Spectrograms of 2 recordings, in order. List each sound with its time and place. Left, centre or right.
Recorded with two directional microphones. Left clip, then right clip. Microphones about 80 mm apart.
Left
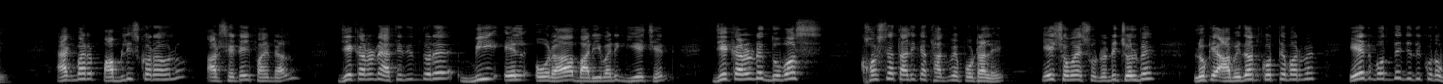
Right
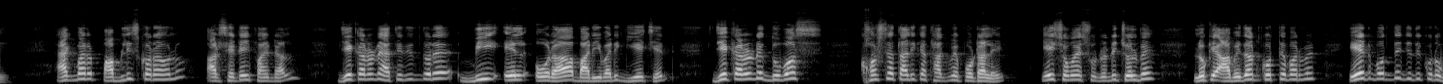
0.5 s speech: right
6.5 s speech: right
8.5 s speech: right
10.6 s speech: right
